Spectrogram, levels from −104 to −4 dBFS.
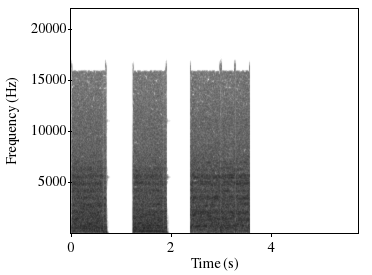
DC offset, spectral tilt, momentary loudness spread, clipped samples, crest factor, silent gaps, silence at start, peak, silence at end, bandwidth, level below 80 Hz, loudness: under 0.1%; -1 dB/octave; 8 LU; under 0.1%; 14 dB; 0.77-1.23 s, 1.98-2.38 s; 0 s; -6 dBFS; 2.2 s; 16 kHz; -54 dBFS; -15 LUFS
